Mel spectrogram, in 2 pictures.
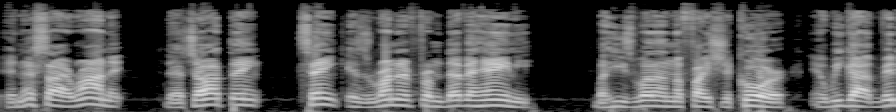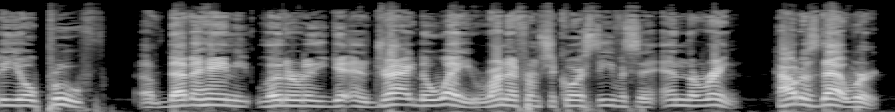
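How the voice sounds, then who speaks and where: A man's voice: a little high, moderate pace, a bit bright, no room sound, clean studio sound. A man giving casual boxing commentary in a blunt, slangy, combative way.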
